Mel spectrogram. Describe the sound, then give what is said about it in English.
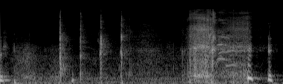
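A handful of sharp, irregular claps spaced unevenly, with a brief rustling burst of noise in between; no voices, just scattered hand claps at a moderate level. “Random clapping.”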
